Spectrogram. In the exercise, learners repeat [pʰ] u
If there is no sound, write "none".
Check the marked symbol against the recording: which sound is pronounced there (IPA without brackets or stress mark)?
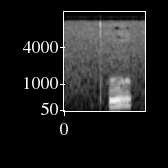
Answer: pʰ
